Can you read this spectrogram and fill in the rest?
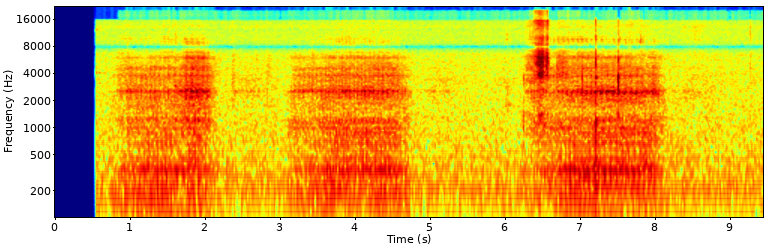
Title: Snoring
